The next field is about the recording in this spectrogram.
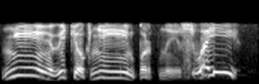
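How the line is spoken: Loud announcement. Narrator (Russian): Второй громко сообщил третьему

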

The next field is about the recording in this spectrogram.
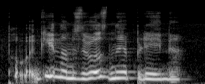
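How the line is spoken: Pleading. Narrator (Russian): взмолилась она

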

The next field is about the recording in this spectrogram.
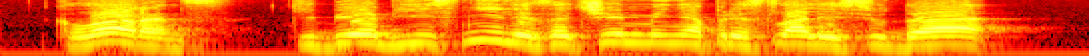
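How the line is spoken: Plain. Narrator (Russian): спросил он

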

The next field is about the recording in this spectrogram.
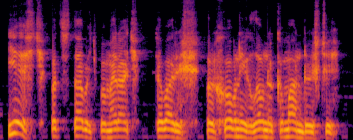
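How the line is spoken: Hoarse wheeze. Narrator (Russian): просипел я

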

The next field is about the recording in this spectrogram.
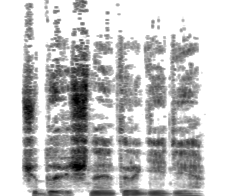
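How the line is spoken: Choked mutter. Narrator (Russian): сдавленно пробормотал биолог экспедиции Эон Тал

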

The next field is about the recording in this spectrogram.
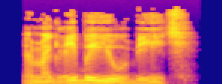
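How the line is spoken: Muttered. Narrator (Russian): пробормотал он

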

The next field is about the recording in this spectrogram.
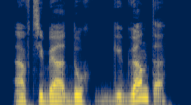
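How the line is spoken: Grumbled. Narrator (Russian): буркнул он

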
